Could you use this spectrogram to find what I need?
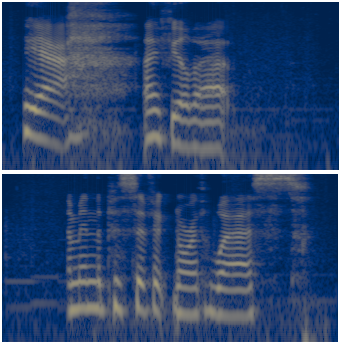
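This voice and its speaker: A woman with an American accent, medium-pitched, very slow, with fairly even intonation. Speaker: gaming streamer. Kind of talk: casual gameplay livestream chat. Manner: frequent um and like fillers.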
